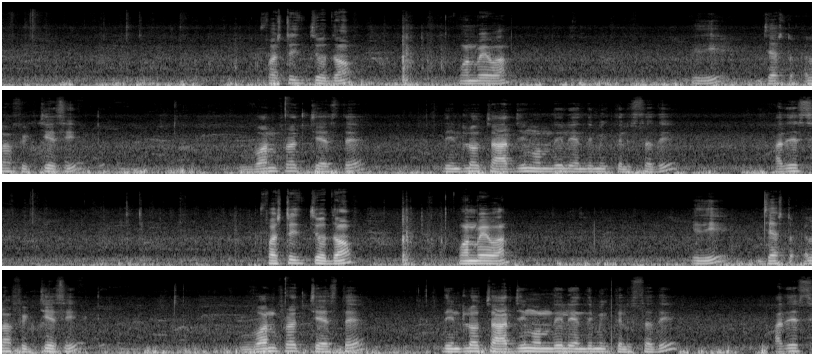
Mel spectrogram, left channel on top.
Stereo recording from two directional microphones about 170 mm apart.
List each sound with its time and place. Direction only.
2.6 s speech: 60° right (ahead or behind)
4.6 s speech: 80° right
6.9 s speech: 70° right (ahead or behind)
7.6 s speech: 55° right (ahead or behind)
10.6 s speech: 50° right (ahead or behind)
15.8 s speech: 55° right (ahead or behind)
